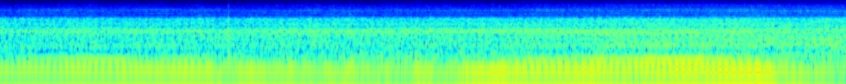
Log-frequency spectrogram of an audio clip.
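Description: Full-size pickup truck's engine running steadily as it tows a travel trailer slowly along a dirt trail, getting louder from about six seconds in and easing off just before the end.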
